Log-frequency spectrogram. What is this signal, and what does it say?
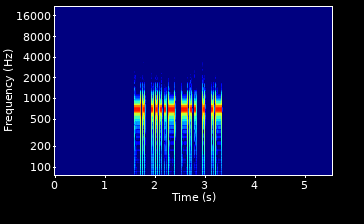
Morse code, heard as a keyed tone, about 28 wpm, 700 Hz. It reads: N4DEA
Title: USA Call Signs - 5 Characters - Repeated 3x - 28wpm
